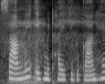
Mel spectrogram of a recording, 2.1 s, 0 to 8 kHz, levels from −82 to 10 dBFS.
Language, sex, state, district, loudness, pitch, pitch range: Hindi, female, Delhi, New Delhi, -18 LUFS, 190 Hz, 175-205 Hz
